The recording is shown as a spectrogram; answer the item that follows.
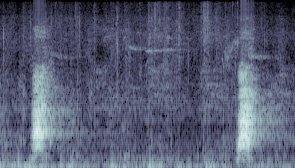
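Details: Dog barking after finding a squirrel: two short, sharp barks about two and a half seconds apart, with quiet background between them.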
